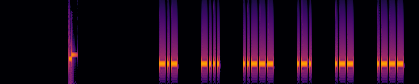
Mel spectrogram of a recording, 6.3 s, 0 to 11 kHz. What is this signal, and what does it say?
Morse code, heard as a keyed tone, about 40 wpm, spaced as for 19 wpm, 700 Hz. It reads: KB2RWJ
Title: USA Call Signs - 6 Characters - 4x Character Spacing - 40wpm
